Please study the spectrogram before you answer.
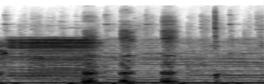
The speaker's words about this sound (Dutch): Wat hoor ik naar nou brommen daar? Oh, dat is de koffiemachine.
